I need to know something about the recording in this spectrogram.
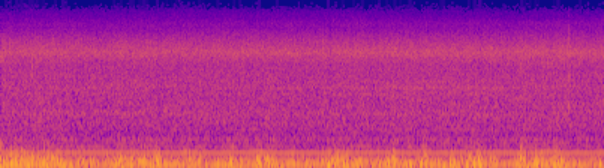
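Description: Steady background hiss with a low constant hum, under irregular soft low rumbles and rustles as a baby moves over a cloth bed sheet.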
